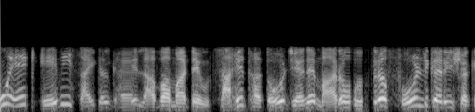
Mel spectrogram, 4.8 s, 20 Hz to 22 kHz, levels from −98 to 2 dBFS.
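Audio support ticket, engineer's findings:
iLBC codec, whole clip. Narrowband speech, band roughly 300 Hz to 3.6 kHz, nothing above. Plainly audible coding damage: rough, slightly synthetic texture. Each frame's excitation coded independently. Frame timing fits 20 ms frames, the 15.2 kbps mode. Probable component: VoIP leg using iLBC. Damage sits in the codec itself, not the network.

Lost iLBC frames, 1.24 to 1.33 s. About 80 ms gap, fits four lost 20 ms frames. Heard as a held, slightly buzzy vowel. Decoder repeating the last pitch cycle plus noise. Recovery near-instant after.

Lost iLBC frames, 3.46 to 3.76 s. About 180 ms lost, scattered over 280 ms. Longest single run around 40 ms. Several short buzzy concealment patches, clean frames between. Probable component: network packet loss.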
